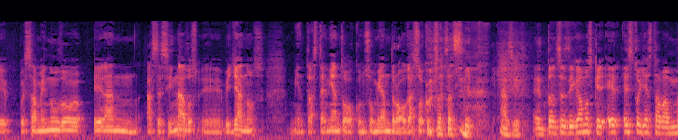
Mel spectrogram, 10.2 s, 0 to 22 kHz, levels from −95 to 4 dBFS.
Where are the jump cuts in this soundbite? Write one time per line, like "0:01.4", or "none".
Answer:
0:01.4
0:03.0
0:04.3
0:05.1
